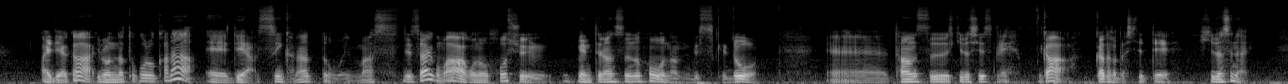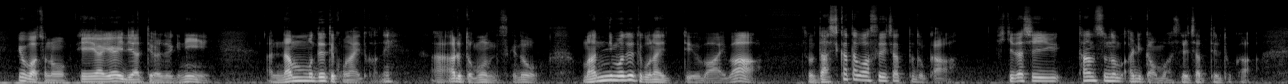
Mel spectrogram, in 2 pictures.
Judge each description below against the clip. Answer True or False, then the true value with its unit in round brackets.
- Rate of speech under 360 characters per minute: False (370 characters per minute)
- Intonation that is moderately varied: False (5.8 semitones)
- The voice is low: True (105 Hz)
